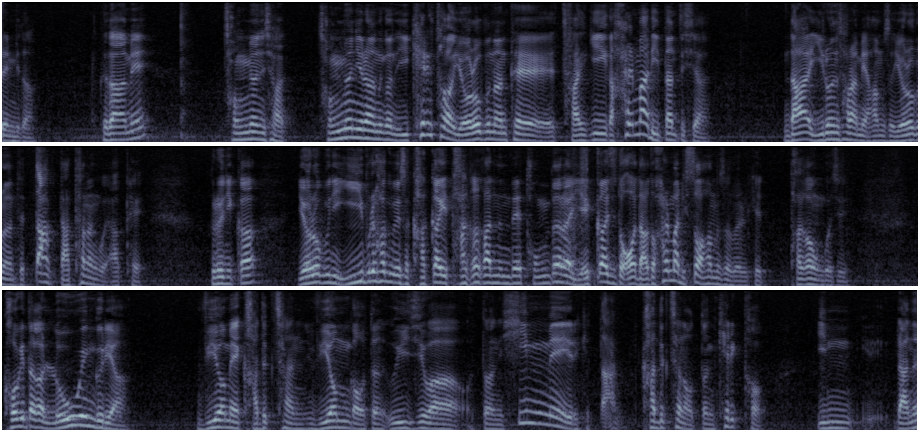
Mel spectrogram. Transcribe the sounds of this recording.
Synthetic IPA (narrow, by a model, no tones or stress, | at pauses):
emɲida̰ | kɯdaɯme̞ | t͡ɕʌŋmjʌnɕʰat̚ | t͡ɕʌŋmjʌɲiɾanɯnɡʌnɯnikʰe̞ɾik̚tʰʌɡajʌɾʌbunantʰe̞t͡ɕaɡiɡahaɭmaɾit͈ant͈ɯɕʰija̰ | naiɾʌns̬ʰaɾamiɦamʌnsʰʌjʌɾʌbunantʰe̞t͈ak̚natʰananɡʌjḛa̰pʰe̞ | kɯɾʌɲik͈a | jʌɾʌbuɲiibɯɭɦaɡiɥie̞s̬ʰʌkak̚k͈aitaɡaɡanːɯnde̞tʌŋdaɾaje̞k͈ad͡ʑidoʌnadohaɭmaɾis͈ʌɦamjʌnsʰʌiɾʌkʰe̞ | taɡaonɡʌd͡ʑi | kʌɡidaɡaɭoueŋɡɯɾia | ɥiʌme̞kadɯk̚t͡ɕʰanɥiʌmɡwaʌt͈ʌnɯid͡ʑiwaʌ̰t͈ʌnçime̞iɾʌkʰe̞t͈a̰k̚k͈adɯk̚t͡ɕʰanʌt͈ʌnkʰe̞ɾik̚tʰʌ | inɾanɯn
